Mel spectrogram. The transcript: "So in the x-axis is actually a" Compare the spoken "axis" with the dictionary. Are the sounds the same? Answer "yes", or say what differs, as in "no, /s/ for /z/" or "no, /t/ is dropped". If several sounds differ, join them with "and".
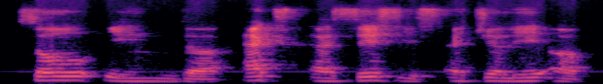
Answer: no, /k/ is dropped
